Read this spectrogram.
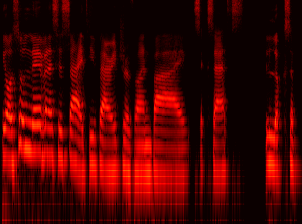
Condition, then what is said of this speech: None; typical speech.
